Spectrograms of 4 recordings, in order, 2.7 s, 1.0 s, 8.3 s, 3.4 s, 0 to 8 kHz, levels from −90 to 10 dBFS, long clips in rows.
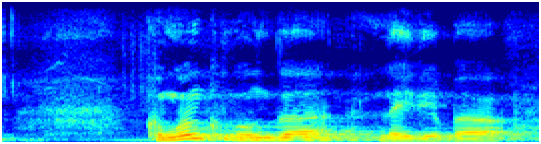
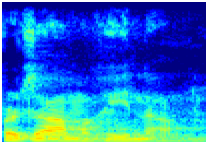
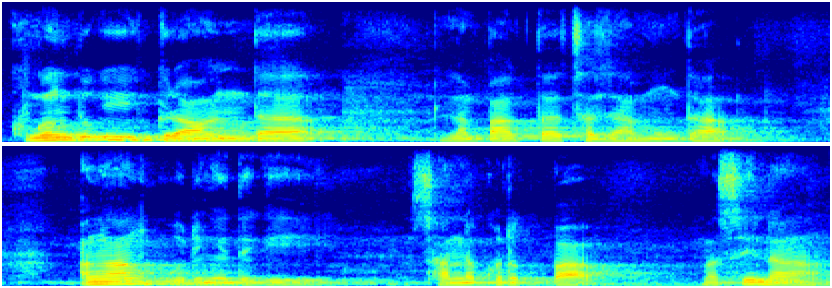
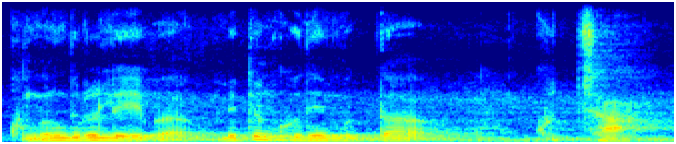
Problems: background sounds at intervals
